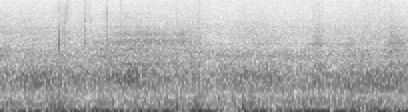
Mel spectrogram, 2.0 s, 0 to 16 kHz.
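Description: Steady wind rush and road noise from a Honda GoldWing GL1500 touring motorcycle cruising at highway speed.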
